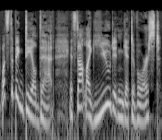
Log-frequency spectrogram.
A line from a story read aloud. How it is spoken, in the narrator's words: Maddie snapped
